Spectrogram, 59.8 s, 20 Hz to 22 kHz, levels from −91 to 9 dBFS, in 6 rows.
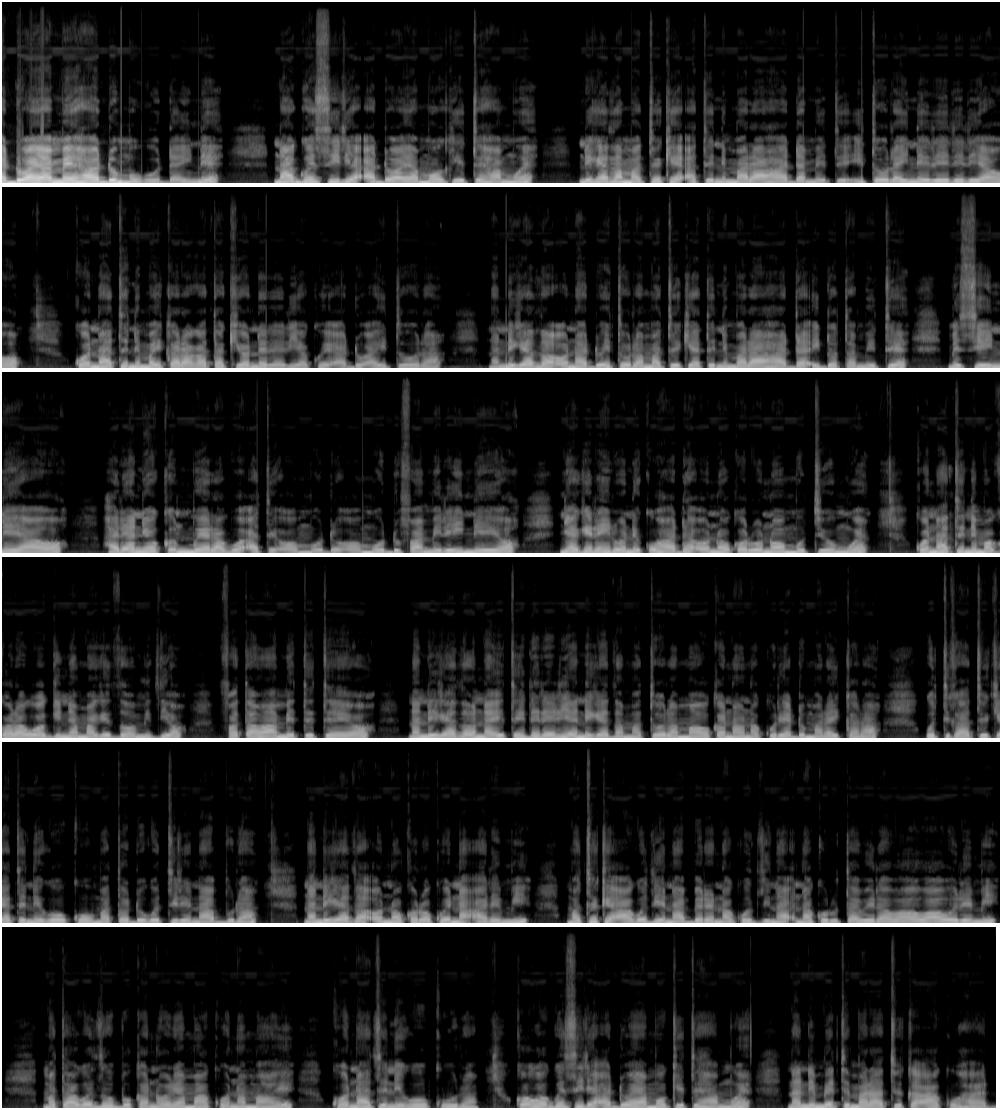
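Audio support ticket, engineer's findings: Microphone overload, 0.16–0.43 s: harsh crackle on the loudest peaks, about 2 dB over full scale, with a few percent of samples clipped. The likely cause is mic input gain set too high, so the converter flattens the tops. The waveform shows squared-off peaks. The spectrogram shows broadband vertical smears.

Microphone volume stepped down, 0.19 s (about 3 dB) and 1.2 s, right after "me handũ" (about 7 dB). Speech and background fall together in single steps. The likely cause is the call client's auto gain reacting to the clipping. The waveform envelope shows abrupt staircase drops, and the spectrogram darkens evenly across all bands.

One channel drops out at 1.40–1.97 s (after "me handũ"), 8.02–8.60 s (after "nĩgetha matwĩke atĩ nĩmarahanda"), 12.63–15.03 s and 22.52–23.57 s. Common content falls about 6 dB in the mono sum and is otherwise unchanged. 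The likely cause is an intermittent stereo channel on the capture path. The waveform shows rectangular level dips, and the spectrogram shows uniformly dimmer blocks.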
